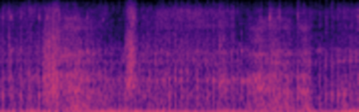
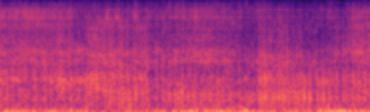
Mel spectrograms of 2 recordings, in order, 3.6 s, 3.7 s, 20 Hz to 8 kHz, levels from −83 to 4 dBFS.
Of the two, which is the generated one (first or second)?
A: second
